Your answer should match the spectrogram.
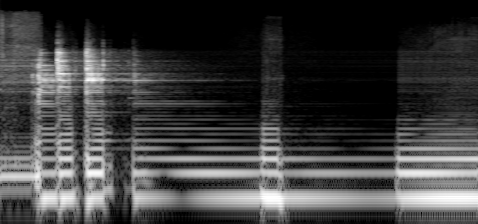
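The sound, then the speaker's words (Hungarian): An electric guitar rings out through a switched-on overdrive pedal: a few quick distorted strums, then long sustained gritty chords that swell again near the end, loud and harmonically rich with no talking. “azt nem fogjuk kivágni, hogy akkor most bekapcsoljuk a pedált.”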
